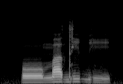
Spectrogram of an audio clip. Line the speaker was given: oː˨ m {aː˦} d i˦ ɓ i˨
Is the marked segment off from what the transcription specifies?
yes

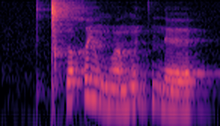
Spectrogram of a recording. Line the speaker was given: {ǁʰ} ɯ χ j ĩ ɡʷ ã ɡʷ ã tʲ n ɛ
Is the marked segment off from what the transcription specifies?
yes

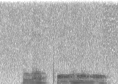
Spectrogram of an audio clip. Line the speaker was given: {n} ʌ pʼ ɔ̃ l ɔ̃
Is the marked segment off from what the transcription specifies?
yes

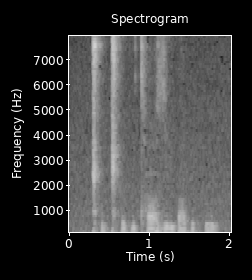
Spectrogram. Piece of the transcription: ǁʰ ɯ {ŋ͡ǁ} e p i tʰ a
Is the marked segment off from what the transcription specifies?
yes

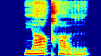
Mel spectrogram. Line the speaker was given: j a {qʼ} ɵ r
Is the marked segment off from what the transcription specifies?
yes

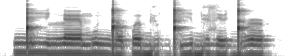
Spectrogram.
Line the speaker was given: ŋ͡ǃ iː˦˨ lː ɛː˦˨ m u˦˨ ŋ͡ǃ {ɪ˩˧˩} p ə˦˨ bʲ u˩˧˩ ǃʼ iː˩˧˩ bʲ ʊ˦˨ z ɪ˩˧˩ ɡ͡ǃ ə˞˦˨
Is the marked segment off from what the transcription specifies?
yes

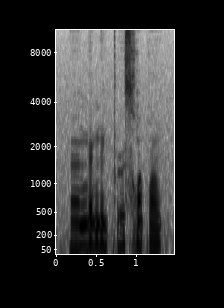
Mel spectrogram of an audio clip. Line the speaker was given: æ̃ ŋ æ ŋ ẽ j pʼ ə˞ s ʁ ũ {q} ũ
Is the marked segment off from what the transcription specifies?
no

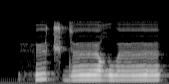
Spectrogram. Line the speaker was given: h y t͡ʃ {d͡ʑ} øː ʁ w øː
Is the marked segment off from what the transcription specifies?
yes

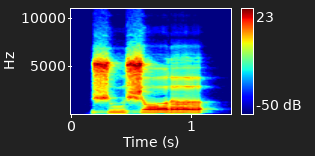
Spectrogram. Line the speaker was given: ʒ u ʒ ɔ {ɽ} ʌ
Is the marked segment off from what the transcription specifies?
yes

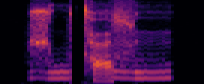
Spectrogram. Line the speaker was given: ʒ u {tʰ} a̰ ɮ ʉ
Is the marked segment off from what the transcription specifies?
no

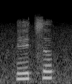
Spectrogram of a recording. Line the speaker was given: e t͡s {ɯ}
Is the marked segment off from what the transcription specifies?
yes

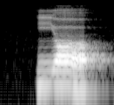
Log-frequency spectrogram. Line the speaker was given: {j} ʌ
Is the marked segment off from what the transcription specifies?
no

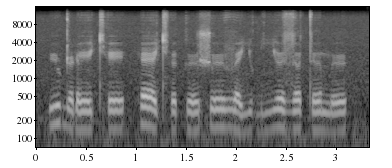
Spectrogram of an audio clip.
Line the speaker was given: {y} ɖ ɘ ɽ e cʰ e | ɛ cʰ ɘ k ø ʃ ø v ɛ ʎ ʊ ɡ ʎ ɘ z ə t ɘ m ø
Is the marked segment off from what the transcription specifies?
no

